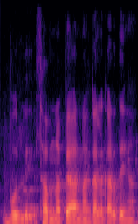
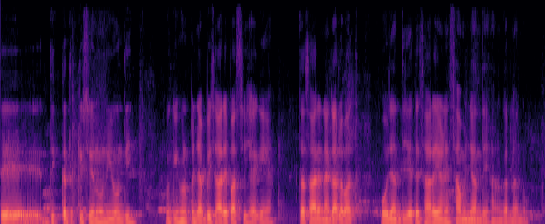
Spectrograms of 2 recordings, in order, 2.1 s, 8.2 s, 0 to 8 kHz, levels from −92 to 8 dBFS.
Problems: constant background noise, continuous background conversations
